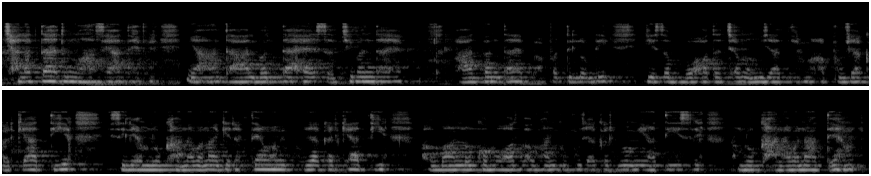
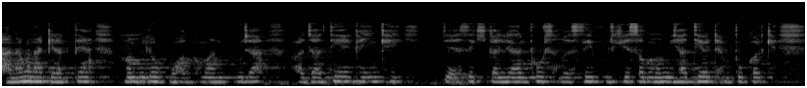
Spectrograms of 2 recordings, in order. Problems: none marked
